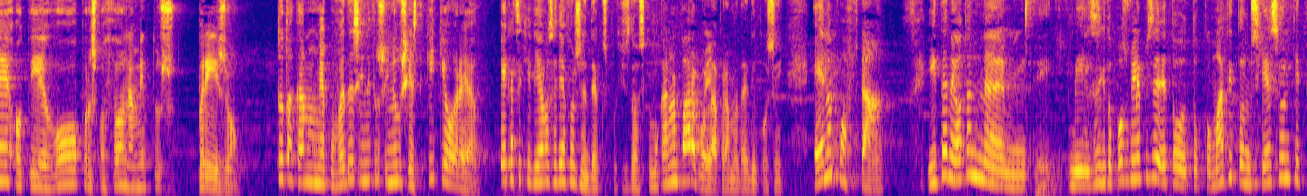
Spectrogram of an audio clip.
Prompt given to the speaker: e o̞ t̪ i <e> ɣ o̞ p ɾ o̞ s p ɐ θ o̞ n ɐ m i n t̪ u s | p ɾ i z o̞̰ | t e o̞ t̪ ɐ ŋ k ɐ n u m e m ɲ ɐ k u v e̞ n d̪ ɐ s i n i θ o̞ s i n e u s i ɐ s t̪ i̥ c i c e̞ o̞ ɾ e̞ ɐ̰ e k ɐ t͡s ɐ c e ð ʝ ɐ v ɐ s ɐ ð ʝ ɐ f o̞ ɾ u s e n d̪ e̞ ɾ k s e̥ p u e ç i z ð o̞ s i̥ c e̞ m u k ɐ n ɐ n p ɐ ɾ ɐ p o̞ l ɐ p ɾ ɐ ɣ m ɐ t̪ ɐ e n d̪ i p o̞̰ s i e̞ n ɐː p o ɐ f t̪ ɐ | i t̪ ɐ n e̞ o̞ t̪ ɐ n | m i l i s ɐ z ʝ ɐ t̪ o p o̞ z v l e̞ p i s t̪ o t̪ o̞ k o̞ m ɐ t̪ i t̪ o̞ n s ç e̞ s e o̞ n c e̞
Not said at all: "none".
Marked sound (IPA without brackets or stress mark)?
e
